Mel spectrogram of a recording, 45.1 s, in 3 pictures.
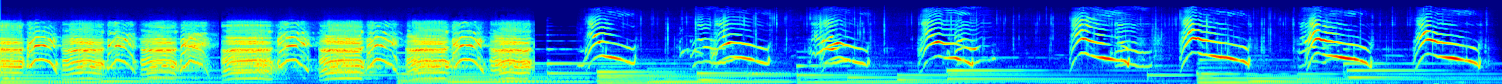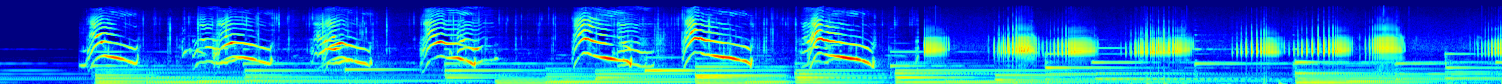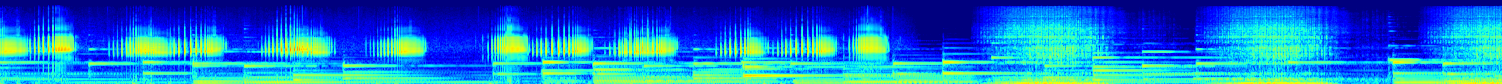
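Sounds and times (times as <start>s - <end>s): harsh animal calls: 0.0s - 14.9s, 15.8s - 39.0s, 39.8s - 41.3s, 42.0s - 43.6s, 44.2s - 45.0s
kittens mewing: 0.0s - 14.9s, 15.8s - 29.1s, 39.8s - 41.2s
background music: 0.0s - 45.0s.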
